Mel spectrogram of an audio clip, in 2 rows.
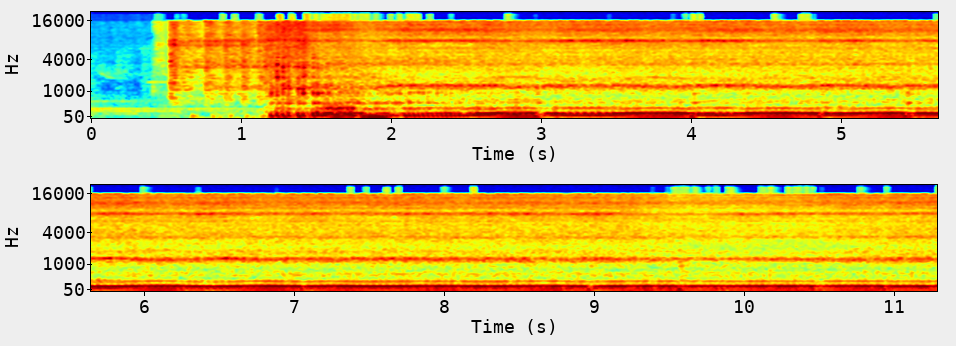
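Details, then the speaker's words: Supercharged 2ZZ-swapped Toyota MR2 Spyder at idle with smoke and very strong smell: heavy, uneven idle oscillating up and down, worse with a little throttle; rough idle/surging, owner unsure if tune-related. "okay so there's a very strong smell right now really strong and it's actually kind of idling smoothly but now you can hear it up and down up and down and if I give it a little throttle it might even get a little [Music] worse"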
